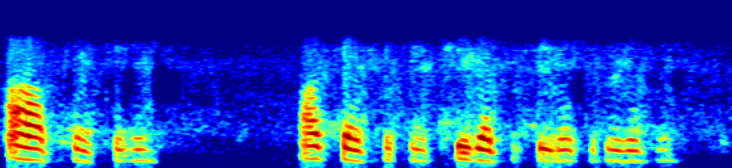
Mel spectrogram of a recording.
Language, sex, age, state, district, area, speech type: Bengali, female, 30-45, West Bengal, Howrah, urban, conversation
